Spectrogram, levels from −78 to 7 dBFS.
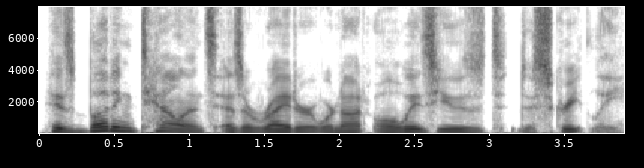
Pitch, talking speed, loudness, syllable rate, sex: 130 Hz, 170 wpm, -17 LUFS, 4.8 syllables/s, male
